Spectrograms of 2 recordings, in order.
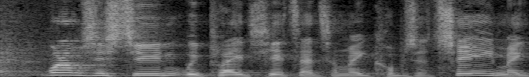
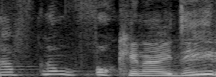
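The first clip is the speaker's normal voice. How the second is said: retold bafflement; 12 semitones higher than usual. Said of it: "And I went".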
